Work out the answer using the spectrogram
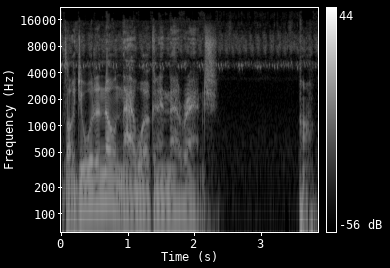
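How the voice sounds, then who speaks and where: A man playing a low, unhurried cowboy drifter. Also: sing-song, mellow. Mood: exasperated, concerned, then gentle, fond. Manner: folksy, rambling, murmured asides to horse and companion. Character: gruff, wry, caring cowboy stranger, adult man. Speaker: ASMR roleplay voice actor. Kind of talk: ASMR Wild West roleplay.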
